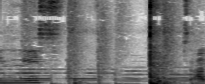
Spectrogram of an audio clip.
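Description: Yeasted bread dough slapped down hard onto a wooden table once, about one and a half seconds in, as it is beaten during kneading to make it smooth. Background music plays throughout.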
